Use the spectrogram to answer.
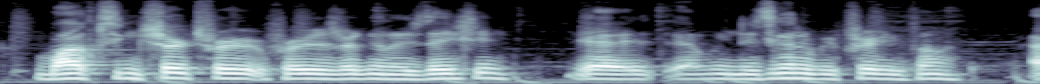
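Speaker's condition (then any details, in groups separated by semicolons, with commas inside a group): Cerebral palsy; cerebral palsy, premature birth; aged 23, cannot walk unaided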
